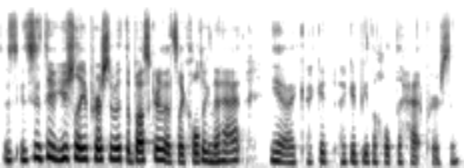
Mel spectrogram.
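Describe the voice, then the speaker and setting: A woman's voice: mid-range voice, rapid-fire, dark tone, no echo. A woman playing a tabletop game, talking hesitantly and brushing off her own ideas. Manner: hesitant, self-deprecating. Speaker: player. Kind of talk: casual tabletop play.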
